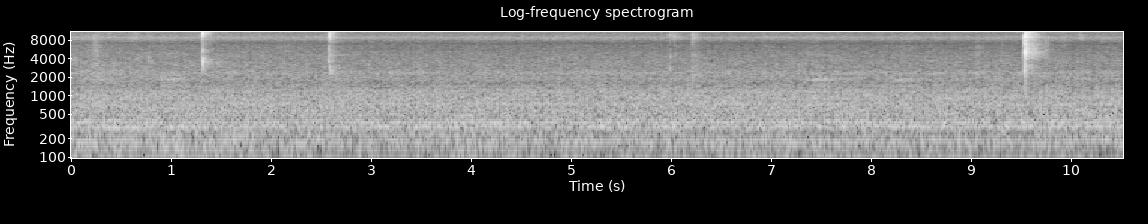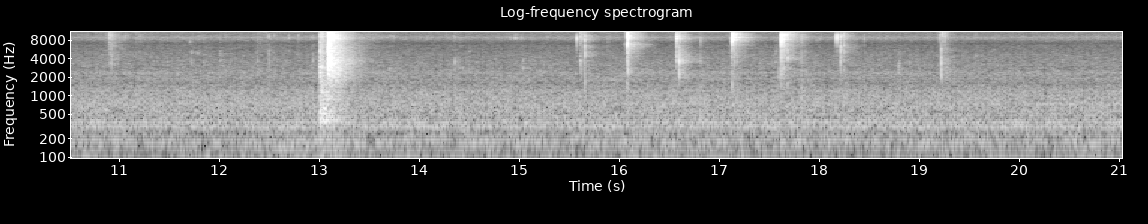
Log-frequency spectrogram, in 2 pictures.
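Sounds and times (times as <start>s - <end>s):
low room hum: 0.0s - 21.0s
lip and mouth clicks chewing: 15.6s - 18.4s.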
